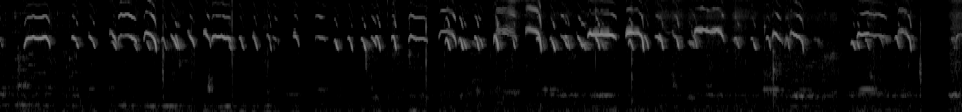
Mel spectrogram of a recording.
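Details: Four colourful pet chicks cheep almost nonstop while playing, thin high whistled peeps arching sharply, many overlapping, in a busy chorus with quiet gaps and small clicks.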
